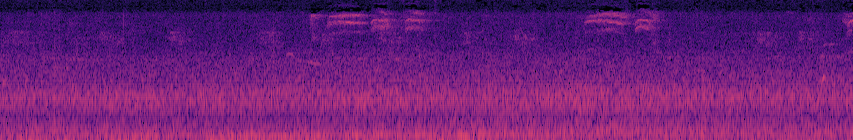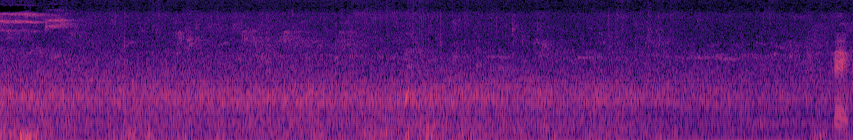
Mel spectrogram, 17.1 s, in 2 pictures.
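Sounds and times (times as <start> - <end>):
bird chirping: 2.6 - 6.7, 7.6 - 16.8.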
